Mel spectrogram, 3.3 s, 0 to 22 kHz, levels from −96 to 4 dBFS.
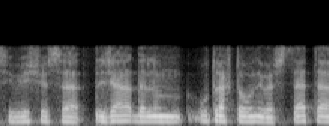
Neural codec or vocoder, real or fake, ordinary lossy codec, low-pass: codec, 16 kHz, 0.4 kbps, LongCat-Audio-Codec; fake; Opus, 24 kbps; 5.4 kHz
